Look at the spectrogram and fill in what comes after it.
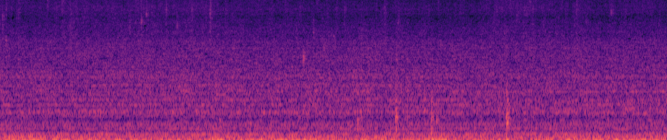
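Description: Chopped onion and minced garlic sizzling and crackling steadily in hot oil in a frying pan, with scattered small ticks as the wooden spoon pushes the onion off a plastic cutting board, over a steady low hum.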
